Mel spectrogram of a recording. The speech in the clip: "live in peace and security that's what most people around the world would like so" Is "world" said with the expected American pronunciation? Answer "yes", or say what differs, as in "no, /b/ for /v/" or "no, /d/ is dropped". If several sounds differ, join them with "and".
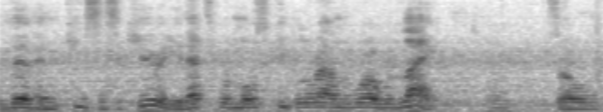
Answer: yes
